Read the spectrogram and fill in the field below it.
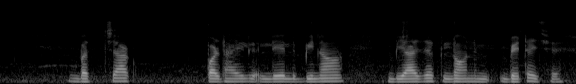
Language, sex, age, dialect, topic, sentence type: Maithili, male, 51-55, Angika, banking, question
